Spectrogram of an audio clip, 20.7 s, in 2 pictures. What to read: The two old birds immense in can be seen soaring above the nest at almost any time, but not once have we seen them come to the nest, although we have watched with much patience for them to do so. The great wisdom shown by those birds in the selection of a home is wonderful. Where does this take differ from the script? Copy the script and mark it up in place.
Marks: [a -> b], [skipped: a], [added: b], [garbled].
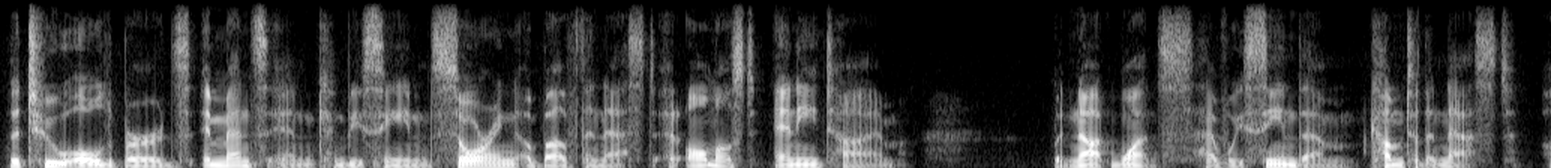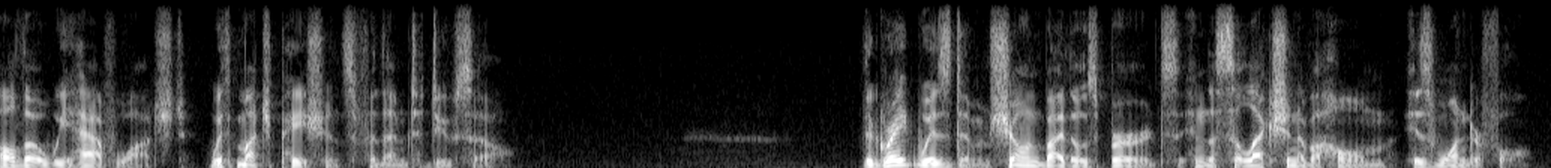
The two old birds immense in can be seen soaring above the nest at almost any time, but not once have we seen them come to the nest, although we have watched with much patience for them to do so. The great wisdom shown by those birds in the selection of a home is wonderful.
